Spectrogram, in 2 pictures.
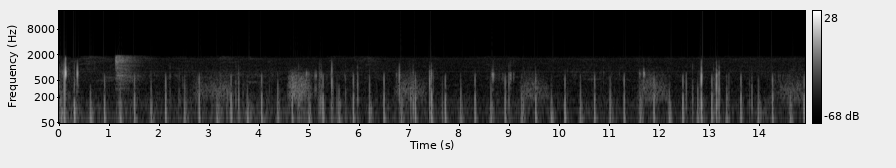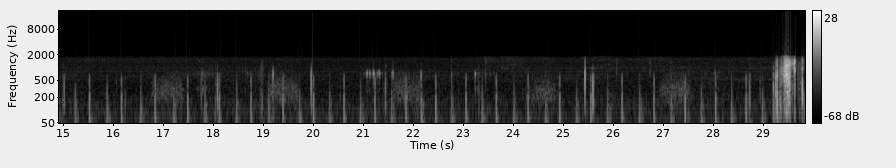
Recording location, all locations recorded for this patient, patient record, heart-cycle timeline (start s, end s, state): mitral valve (MV)
aortic valve (AV)+pulmonary valve (PV)+tricuspid valve (TV)+mitral valve (MV)
#Age: Child
#Sex: Female
#Height: nan
#Weight: 24.2 kg
#Pregnancy status: False
#Murmur: Absent
#Murmur locations: nan
#Most audible location: nan
#Systolic murmur timing: nan
#Systolic murmur shape: nan
#Systolic murmur grading: nan
#Systolic murmur pitch: nan
#Systolic murmur quality: nan
#Diastolic murmur timing: nan
#Diastolic murmur shape: nan
#Diastolic murmur grading: nan
#Diastolic murmur pitch: nan
#Diastolic murmur quality: nan
#Outcome: Normal
#Campaign: 2014 screening campaign
0.20	0.28	systole
0.28	0.40	S2
0.40	0.58	diastole
0.58	0.72	S1
0.72	0.84	systole
0.84	0.98	S2
0.98	1.18	diastole
1.18	1.32	S1
1.32	1.46	systole
1.46	1.60	S2
1.60	1.80	diastole
1.80	1.94	S1
1.94	2.08	systole
2.08	2.22	S2
2.22	2.46	diastole
2.46	2.60	S1
2.60	2.76	systole
2.76	2.90	S2
2.90	3.12	diastole
3.12	3.26	S1
3.26	3.40	systole
3.40	3.54	S2
3.54	3.72	diastole
3.72	3.86	S1
3.86	4.00	systole
4.00	4.12	S2
4.12	4.34	diastole
4.34	4.48	S1
4.48	4.62	systole
4.62	4.76	S2
4.76	4.96	diastole
4.96	5.10	S1
5.10	5.22	systole
5.22	5.34	S2
5.34	5.56	diastole
5.56	5.70	S1
5.70	5.84	systole
5.84	5.94	S2
5.94	6.16	diastole
6.16	6.30	S1
6.30	6.44	systole
6.44	6.56	S2
6.56	6.78	diastole
6.78	6.92	S1
6.92	7.04	systole
7.04	7.18	S2
7.18	7.38	diastole
7.38	7.52	S1
7.52	7.66	systole
7.66	7.78	S2
7.78	8.00	diastole
8.00	8.12	S1
8.12	8.28	systole
8.28	8.38	S2
8.38	8.60	diastole
8.60	8.72	S1
8.72	8.88	systole
8.88	8.98	S2
8.98	9.22	diastole
9.22	9.36	S1
9.36	9.50	systole
9.50	9.60	S2
9.60	9.80	diastole
9.80	9.92	S1
9.92	10.06	systole
10.06	10.20	S2
10.20	10.40	diastole
10.40	10.52	S1
10.52	10.66	systole
10.66	10.78	S2
10.78	10.98	diastole
10.98	11.12	S1
11.12	11.28	systole
11.28	11.38	S2
11.38	11.58	diastole
11.58	11.72	S1
11.72	11.86	systole
11.86	11.96	S2
11.96	12.18	diastole
12.18	12.28	S1
12.28	12.42	systole
12.42	12.54	S2
12.54	12.74	diastole
12.74	12.90	S1
12.90	13.00	systole
13.00	13.12	S2
13.12	13.32	diastole
13.32	13.44	S1
13.44	13.58	systole
13.58	13.70	S2
13.70	13.94	diastole
13.94	14.08	S1
14.08	14.24	systole
14.24	14.34	S2
14.34	14.56	diastole
14.56	14.70	S1
14.70	14.86	systole
14.86	14.96	S2
14.96	15.20	diastole
15.20	15.32	S1
15.32	15.48	systole
15.48	15.60	S2
15.60	15.84	diastole
15.84	15.96	S1
15.96	16.12	systole
16.12	16.24	S2
16.24	16.52	diastole
16.52	16.66	S1
16.66	16.80	systole
16.80	16.90	S2
16.90	17.14	diastole
17.14	17.28	S1
17.28	17.44	systole
17.44	17.58	S2
17.58	17.80	diastole
17.80	17.92	S1
17.92	18.08	systole
18.08	18.20	S2
18.20	18.44	diastole
18.44	18.54	S1
18.54	18.70	systole
18.70	18.82	S2
18.82	19.08	diastole
19.08	19.18	S1
19.18	19.36	systole
19.36	19.46	S2
19.46	19.70	diastole
19.70	19.82	S1
19.82	19.96	systole
19.96	20.08	S2
20.08	20.30	diastole
20.30	20.42	S1
20.42	20.58	systole
20.58	20.70	S2
20.70	20.92	diastole
20.92	21.04	S1
21.04	21.20	systole
21.20	21.30	S2
21.30	21.54	diastole
21.54	21.68	S1
21.68	21.82	systole
21.82	21.92	S2
21.92	22.12	diastole
22.12	22.26	S1
22.26	22.42	systole
22.42	22.54	S2
22.54	22.74	diastole
22.74	22.86	S1
22.86	23.00	systole
23.00	23.12	S2
23.12	23.34	diastole
23.34	23.48	S1
23.48	23.64	systole
23.64	23.76	S2
23.76	23.98	diastole
23.98	24.10	S1
24.10	24.26	systole
24.26	24.38	S2
24.38	24.62	diastole
24.62	24.74	S1
24.74	24.88	systole
24.88	25.02	S2
25.02	25.24	diastole
25.24	25.36	S1
25.36	25.52	systole
25.52	25.66	S2
25.66	25.86	diastole
25.86	25.98	S1
25.98	26.12	systole
26.12	26.26	S2
26.26	26.50	diastole
26.50	26.62	S1
26.62	26.76	systole
26.76	26.90	S2
26.90	27.14	diastole
27.14	27.28	S1
27.28	27.40	systole
27.40	27.52	S2
27.52	27.74	diastole
27.74	27.86	S1
27.86	28.02	systole
28.02	28.14	S2
28.14	28.34	diastole
28.34	28.48	S1
28.48	28.72	systole
28.72	28.86	S2
28.86	29.16	diastole
29.16	29.34	S1
29.34	29.42	systole
29.42	29.58	S2
29.58	29.76	diastole
29.76	29.86	S1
